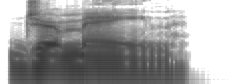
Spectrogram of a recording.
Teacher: this is two syllables and the stress is on the second syllable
